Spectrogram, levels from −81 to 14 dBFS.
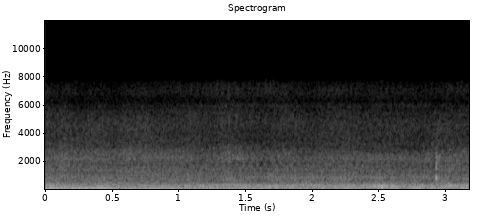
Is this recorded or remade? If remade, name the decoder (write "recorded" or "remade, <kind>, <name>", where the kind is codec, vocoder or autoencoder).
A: remade, autoencoder, DAC-VAE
